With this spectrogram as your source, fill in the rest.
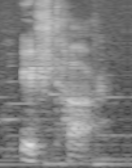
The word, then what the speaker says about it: Ishtar: There was no Roman festival called Easter for Constantine to Christianize, and the name Ishtar is in fact pronounced Ishtar.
